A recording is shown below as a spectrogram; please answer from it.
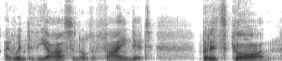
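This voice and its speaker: A man's voice: lowish voice, lively intonation, brisk, a bit bright, husky, no echo, highs cut off. A man playing a worried, secretive ally in an audio roleplay, speaking urgently and dramatically as if leaving a phone message. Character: urgent, worried male ally delivering a grave warning.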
